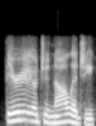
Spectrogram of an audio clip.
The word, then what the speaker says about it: theriogenology: We did a nice introduction of you, and I hopefully pronounced theriogenology correct. Is that right? – You did. You did.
